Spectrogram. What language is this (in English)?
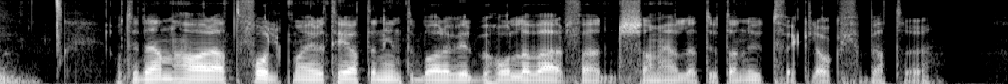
Swedish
